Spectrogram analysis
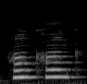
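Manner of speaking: high imitated horn beeps; car horn honk. A narrator's reading. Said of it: "horn honking".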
